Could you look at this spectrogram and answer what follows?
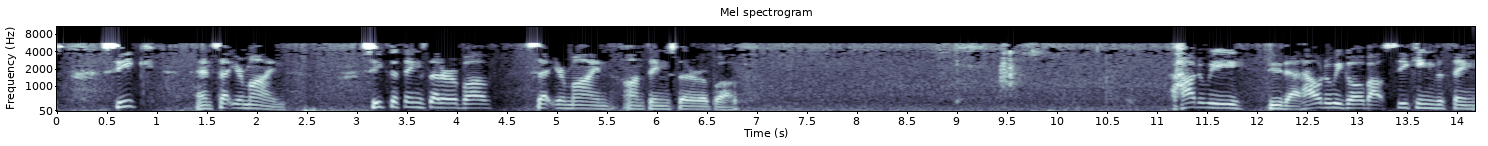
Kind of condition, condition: setting, outdoors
